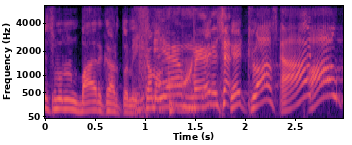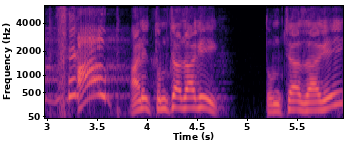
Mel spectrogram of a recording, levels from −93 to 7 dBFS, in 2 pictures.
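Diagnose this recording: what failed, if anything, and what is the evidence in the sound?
Sample-rate conversion dropped the rate without an anti-alias filter, causing aliasing throughout: content above 6 kHz folds back as gritty, metallic tones about 20 dB down.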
